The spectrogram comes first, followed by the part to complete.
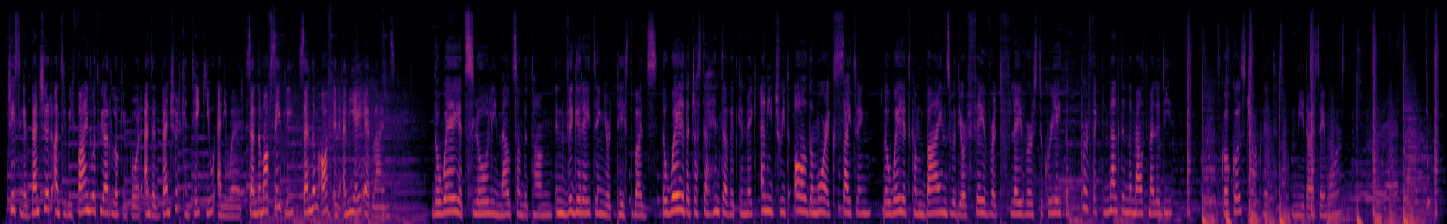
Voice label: arabic accent commercial, english female voices arabic accent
